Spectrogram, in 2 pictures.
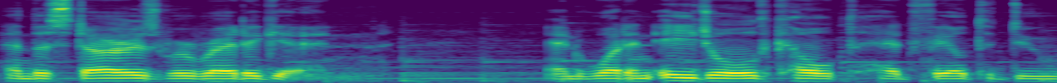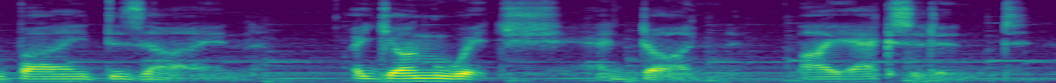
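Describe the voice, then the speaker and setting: A grave narrator of cosmic horror, voiced by a man speaks very low and slowly. The delivery is solemn and portentous, over music in a radio play. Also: level tone, a little mellow. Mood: ominous. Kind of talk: scripted dramatic narration.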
